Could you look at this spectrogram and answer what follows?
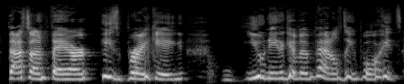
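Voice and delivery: short angry radio demand for a penalty; Max on the radio. Retold or imitated. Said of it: "he's like".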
